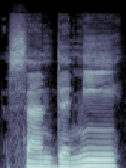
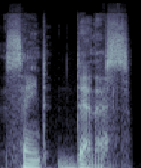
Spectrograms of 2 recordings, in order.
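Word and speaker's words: St. Denis: should be pronounced ruth sandini she's american so it's saint dennis the first thing we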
